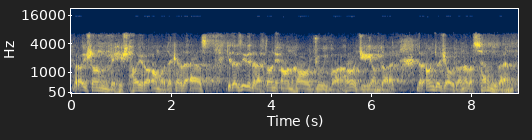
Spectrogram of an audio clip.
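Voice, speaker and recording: A man with an Afghan Dari accent reading a scripture translation in a formal, solemn, measured way. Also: fairly low pitch, expressive, a bit bright. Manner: solemn, measured, careful phrasing. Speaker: translation reader. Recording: long reverb, dull, faint noise.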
